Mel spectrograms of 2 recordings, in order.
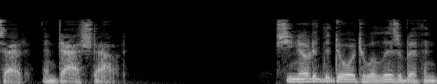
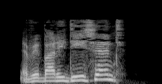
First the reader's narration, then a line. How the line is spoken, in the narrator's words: She called out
